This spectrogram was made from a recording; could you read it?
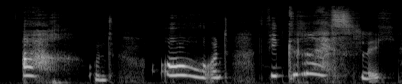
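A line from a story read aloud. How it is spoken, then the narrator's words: Wailing, several queens. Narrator (German): jammerten die Königinnen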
